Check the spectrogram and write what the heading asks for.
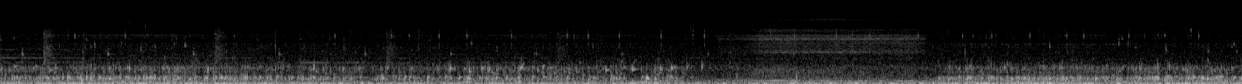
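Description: A scuba diver breathing through a regulator underwater: a long exhale of bubbles gurgling, then a hissing inhale about seven seconds in, then bubbling again.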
